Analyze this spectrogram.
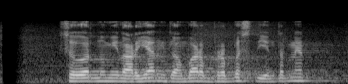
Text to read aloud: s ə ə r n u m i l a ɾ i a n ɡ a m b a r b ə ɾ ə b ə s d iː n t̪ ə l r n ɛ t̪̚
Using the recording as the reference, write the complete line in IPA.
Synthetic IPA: s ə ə r n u m i l a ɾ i a n ɡ a m b a r b ə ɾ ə b ə s d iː n t̪ ə r n ɛ t̪̚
